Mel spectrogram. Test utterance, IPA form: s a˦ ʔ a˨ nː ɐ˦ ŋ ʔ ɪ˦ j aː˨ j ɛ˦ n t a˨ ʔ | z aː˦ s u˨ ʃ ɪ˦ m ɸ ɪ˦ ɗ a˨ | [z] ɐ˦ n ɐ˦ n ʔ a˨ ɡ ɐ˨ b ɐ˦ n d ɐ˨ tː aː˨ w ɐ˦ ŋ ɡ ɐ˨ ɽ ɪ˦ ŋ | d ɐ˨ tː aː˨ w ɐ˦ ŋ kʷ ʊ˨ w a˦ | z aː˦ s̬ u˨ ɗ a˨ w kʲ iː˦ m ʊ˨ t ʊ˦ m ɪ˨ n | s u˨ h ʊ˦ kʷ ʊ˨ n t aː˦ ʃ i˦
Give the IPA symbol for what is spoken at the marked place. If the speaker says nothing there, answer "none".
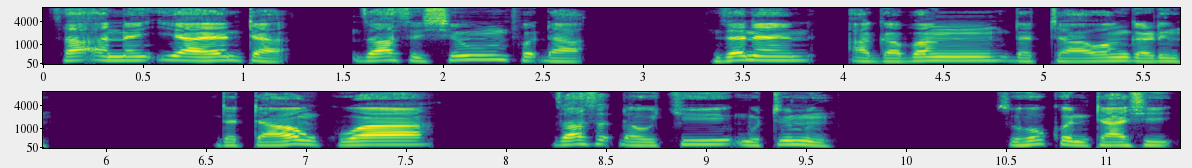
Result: z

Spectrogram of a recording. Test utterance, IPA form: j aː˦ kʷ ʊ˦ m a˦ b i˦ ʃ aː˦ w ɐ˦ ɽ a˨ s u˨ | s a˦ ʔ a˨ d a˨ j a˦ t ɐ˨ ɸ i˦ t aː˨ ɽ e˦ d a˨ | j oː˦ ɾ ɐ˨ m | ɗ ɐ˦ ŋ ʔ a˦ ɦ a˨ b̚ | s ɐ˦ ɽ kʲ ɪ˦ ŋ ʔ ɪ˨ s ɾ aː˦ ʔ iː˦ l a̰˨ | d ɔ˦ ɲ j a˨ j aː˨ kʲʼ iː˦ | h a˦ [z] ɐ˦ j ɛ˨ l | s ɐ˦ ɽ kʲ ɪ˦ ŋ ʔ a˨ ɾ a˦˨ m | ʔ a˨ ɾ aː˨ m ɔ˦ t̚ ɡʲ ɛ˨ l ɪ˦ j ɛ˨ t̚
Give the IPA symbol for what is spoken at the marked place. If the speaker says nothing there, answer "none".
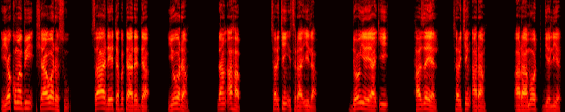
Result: z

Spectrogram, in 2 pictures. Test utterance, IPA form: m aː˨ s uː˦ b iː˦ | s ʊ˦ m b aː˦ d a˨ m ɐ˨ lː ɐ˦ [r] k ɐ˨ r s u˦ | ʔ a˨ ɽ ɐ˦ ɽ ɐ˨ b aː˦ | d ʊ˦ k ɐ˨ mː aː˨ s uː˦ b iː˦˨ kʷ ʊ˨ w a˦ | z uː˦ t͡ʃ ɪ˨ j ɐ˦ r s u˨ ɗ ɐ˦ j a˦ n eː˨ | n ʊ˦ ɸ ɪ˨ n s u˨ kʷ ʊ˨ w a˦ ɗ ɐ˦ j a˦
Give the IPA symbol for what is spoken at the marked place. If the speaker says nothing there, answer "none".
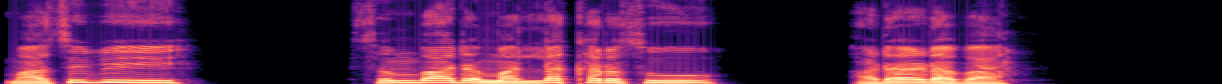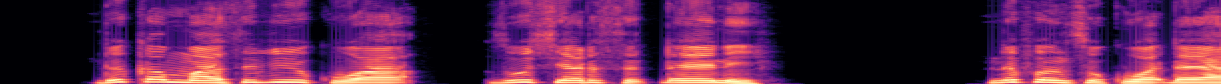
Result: none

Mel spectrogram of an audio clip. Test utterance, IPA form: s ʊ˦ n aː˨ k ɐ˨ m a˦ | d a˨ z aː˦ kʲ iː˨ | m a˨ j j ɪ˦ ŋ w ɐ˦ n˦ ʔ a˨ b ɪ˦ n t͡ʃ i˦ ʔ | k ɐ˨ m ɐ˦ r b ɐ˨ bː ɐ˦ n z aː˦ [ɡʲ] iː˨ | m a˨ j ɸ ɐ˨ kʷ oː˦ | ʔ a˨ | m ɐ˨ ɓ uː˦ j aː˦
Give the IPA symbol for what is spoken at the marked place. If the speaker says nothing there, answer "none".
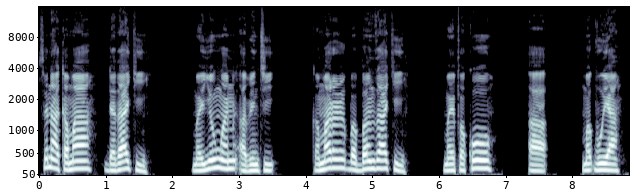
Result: kʲ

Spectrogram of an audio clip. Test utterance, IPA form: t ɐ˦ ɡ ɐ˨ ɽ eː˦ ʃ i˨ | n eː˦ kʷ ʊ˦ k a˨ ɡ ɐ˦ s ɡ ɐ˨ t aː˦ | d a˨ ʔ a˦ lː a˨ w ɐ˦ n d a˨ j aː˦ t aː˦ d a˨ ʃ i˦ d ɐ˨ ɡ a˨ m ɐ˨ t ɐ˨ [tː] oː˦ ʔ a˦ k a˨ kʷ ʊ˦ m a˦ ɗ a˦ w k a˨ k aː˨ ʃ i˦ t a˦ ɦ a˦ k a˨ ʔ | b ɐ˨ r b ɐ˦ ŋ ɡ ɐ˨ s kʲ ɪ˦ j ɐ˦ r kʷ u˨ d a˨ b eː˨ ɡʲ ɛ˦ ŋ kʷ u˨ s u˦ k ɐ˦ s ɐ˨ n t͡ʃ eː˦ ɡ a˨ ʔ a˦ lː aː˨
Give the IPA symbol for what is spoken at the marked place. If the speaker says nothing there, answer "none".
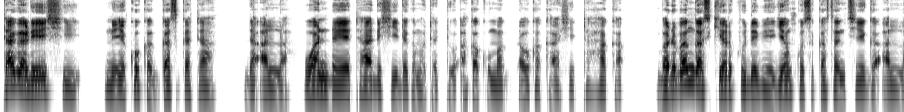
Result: tː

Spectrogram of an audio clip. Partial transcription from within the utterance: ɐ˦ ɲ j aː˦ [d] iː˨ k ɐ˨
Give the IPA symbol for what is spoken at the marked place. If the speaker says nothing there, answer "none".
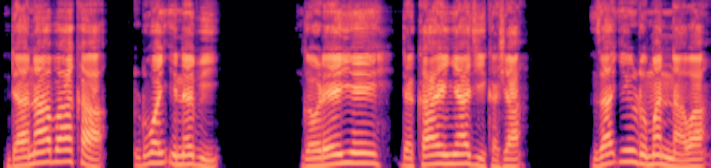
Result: d͡ʒ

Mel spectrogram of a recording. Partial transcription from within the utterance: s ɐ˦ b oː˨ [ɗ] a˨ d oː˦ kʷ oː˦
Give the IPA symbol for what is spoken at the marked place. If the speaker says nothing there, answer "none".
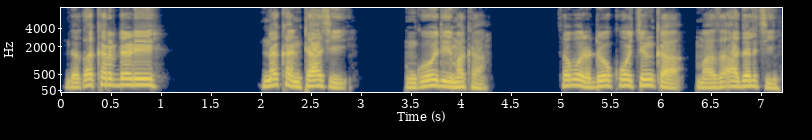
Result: d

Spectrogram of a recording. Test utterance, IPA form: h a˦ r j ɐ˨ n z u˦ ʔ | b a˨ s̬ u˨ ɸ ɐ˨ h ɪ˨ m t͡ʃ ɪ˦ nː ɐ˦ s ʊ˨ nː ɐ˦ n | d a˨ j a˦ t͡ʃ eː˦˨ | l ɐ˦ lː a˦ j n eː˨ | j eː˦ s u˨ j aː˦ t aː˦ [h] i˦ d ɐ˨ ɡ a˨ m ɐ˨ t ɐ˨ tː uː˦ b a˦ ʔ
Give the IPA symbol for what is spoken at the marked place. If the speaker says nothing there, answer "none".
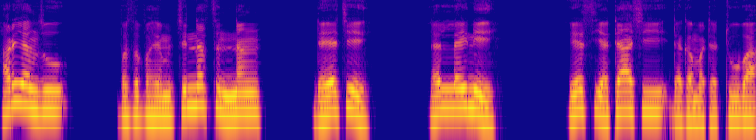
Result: ʃ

